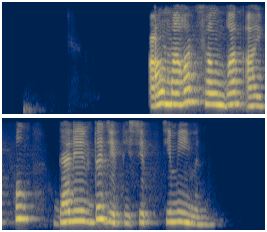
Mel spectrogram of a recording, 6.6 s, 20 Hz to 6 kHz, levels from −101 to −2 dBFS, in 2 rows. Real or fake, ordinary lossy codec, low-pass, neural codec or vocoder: fake; none; 5.4 kHz; codec, 16 kHz, 4 kbps, X-Codec, HuBERT features, trained on balanced general audio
